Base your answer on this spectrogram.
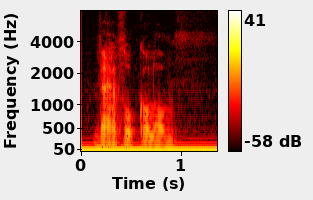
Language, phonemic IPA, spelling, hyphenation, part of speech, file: Dutch, /ˈʋɛr.vəl.koːˌlɔm/, wervelkolom, wer‧vel‧ko‧lom, noun, Nl-wervelkolom.ogg
- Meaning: vertebral column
